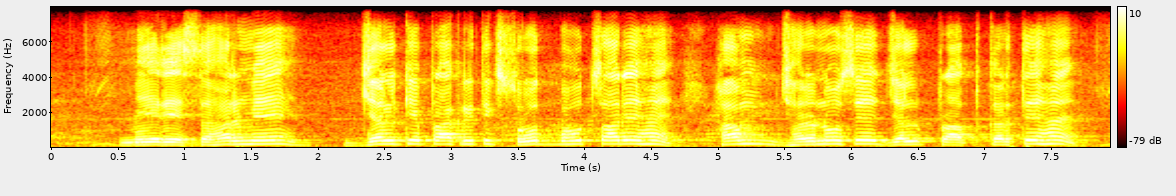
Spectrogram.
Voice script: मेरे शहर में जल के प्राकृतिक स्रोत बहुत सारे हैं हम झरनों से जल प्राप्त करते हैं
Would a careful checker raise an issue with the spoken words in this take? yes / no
no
